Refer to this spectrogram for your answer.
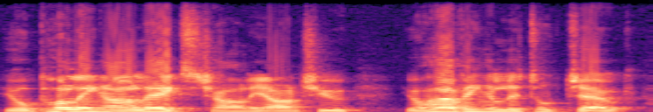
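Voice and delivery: ordinary delivery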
